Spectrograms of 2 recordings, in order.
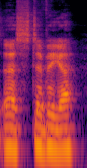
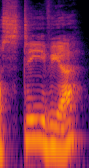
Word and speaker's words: stevia: Um there was one that was that has two pronunciations. Stvia or stevia if Mr. Grady's watching. Um it doesn't mean more Stevie. It's st e v i a.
